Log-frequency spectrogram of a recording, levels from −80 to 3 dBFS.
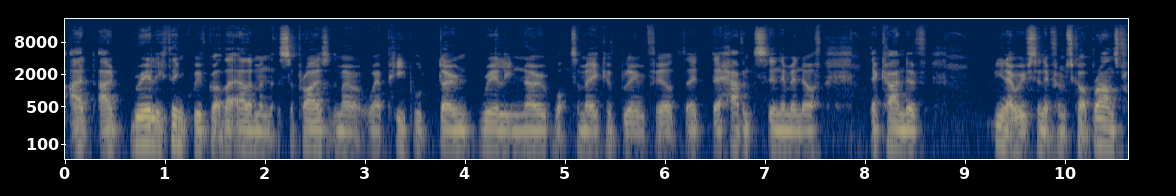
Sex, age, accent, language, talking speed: male, 20-39, British, English, 225 wpm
